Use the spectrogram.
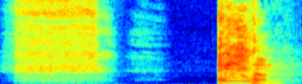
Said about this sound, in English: Wow. You need a cough button. You don't have a cough button?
